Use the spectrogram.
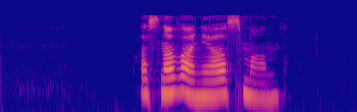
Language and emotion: Russian, neutral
